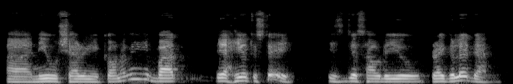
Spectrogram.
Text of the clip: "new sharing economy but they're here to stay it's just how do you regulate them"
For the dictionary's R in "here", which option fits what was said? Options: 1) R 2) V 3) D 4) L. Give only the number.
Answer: 4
